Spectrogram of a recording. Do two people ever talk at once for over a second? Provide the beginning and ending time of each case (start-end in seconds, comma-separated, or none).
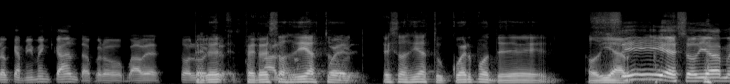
1.9-3.6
